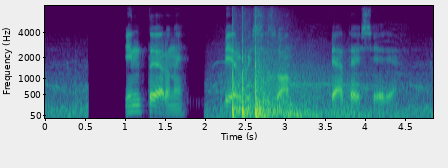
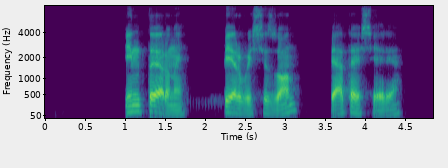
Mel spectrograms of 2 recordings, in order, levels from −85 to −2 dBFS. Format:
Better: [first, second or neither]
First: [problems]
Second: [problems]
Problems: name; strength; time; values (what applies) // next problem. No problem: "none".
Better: second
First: background sound (Crowd / Cheering / Fireworks); 2 dB above the speech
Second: none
